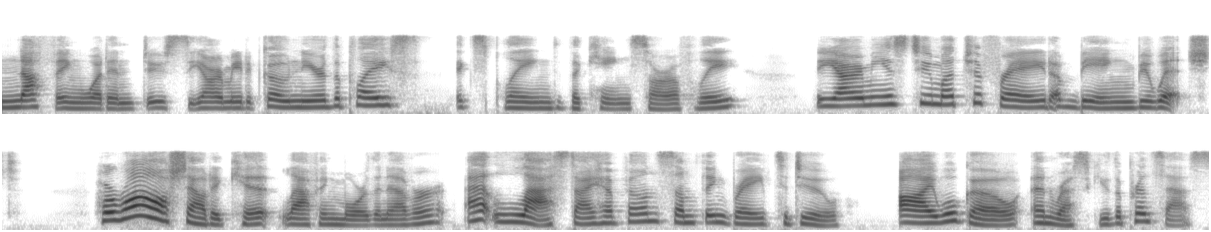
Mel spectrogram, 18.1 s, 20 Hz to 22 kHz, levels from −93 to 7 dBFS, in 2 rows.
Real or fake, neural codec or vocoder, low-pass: fake; codec, 16 kHz, 1 kbps, X-Codec, WavLM features, trained on Multilingual LibriSpeech; 7.2 kHz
